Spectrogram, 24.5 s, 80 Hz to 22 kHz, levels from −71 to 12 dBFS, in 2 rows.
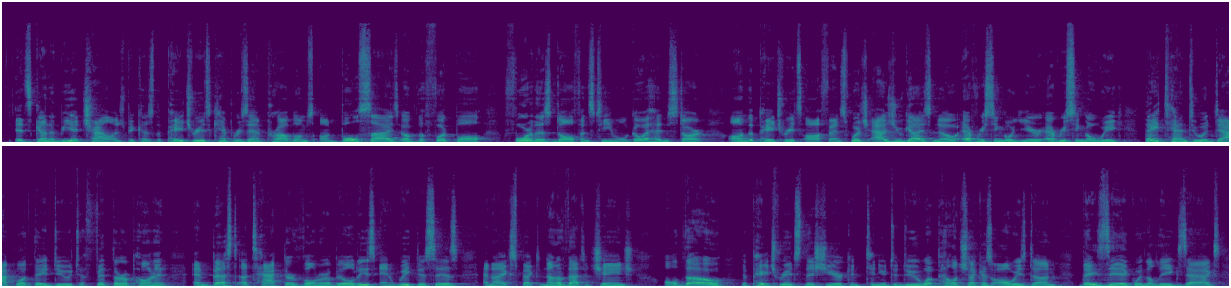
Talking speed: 215 wpm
